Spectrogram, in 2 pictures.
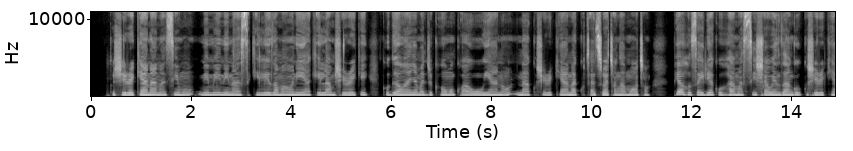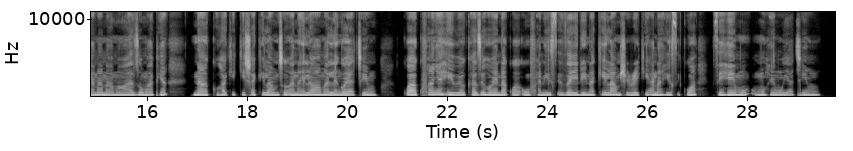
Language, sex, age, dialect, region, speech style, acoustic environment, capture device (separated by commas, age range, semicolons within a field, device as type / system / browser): Swahili, female, 18-24, Kenya - Mombasa, Kenya, relaxed, silence, mobile / Linux / Chrome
